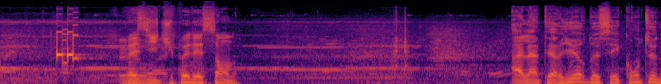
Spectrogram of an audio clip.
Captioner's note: speaking foreign language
